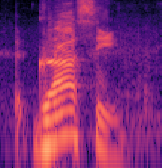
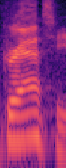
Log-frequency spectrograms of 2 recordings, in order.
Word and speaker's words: Grassi: Grassi. I've always said Grassy. No, it's wrong. It's Grassi.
